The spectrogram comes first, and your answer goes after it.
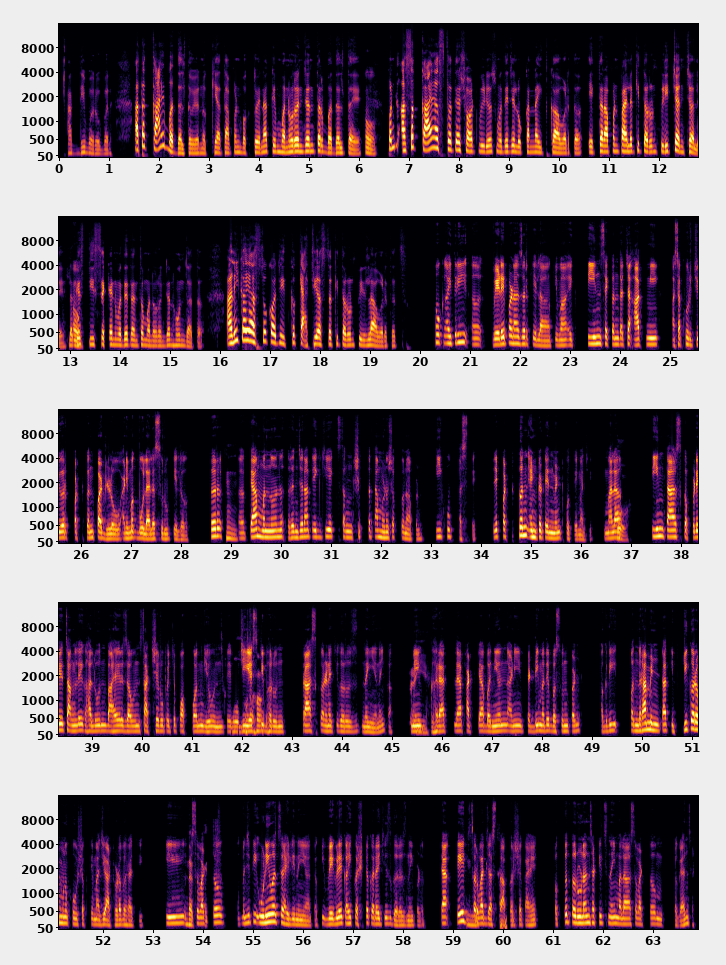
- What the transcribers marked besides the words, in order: tapping; static; in English: "कॅची"; other background noise; chuckle; distorted speech
- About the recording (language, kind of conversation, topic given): Marathi, podcast, शॉर्ट व्हिडिओंमुळे आपल्या मनोरंजनाचा स्वाद बदलला आहे का, याबद्दल तुम्हाला काय वाटतं?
